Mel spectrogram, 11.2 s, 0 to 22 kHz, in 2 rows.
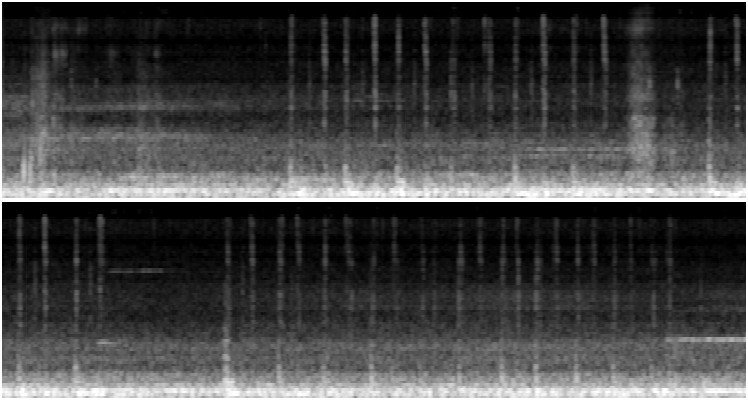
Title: Toyota Corolla 2008 clunk noise where is he comes from help me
